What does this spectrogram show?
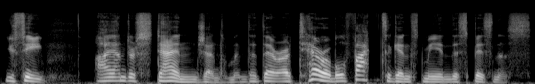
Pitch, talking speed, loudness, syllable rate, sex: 135 Hz, 170 wpm, -20 LUFS, 5.5 syllables/s, male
